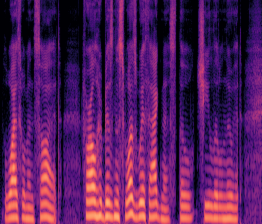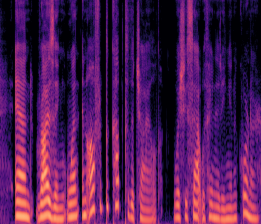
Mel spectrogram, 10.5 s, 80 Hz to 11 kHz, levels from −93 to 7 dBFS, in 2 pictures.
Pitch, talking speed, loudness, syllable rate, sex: 180 Hz, 205 wpm, -19 LUFS, 5.3 syllables/s, female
